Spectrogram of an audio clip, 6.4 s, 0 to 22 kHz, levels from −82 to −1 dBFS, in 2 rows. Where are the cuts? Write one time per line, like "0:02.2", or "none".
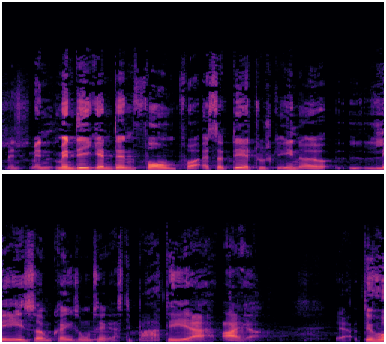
none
